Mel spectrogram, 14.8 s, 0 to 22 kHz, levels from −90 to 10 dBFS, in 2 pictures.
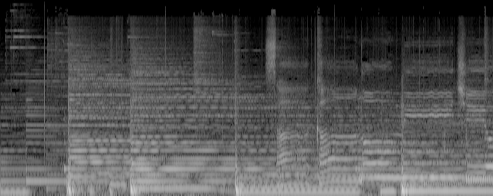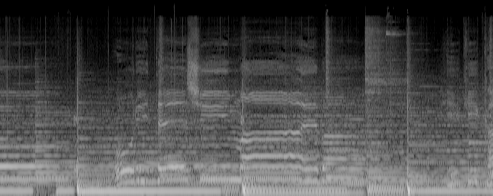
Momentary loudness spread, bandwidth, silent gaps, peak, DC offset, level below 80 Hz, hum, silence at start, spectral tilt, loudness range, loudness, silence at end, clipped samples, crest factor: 6 LU; 15.5 kHz; none; -4 dBFS; under 0.1%; -26 dBFS; none; 0 s; -6 dB/octave; 2 LU; -23 LUFS; 0 s; under 0.1%; 18 dB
